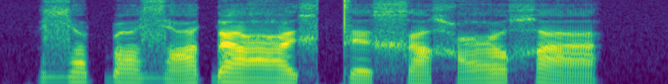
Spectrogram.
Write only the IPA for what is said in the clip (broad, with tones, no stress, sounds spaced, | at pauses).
zˤ ʊ˦ ɓ ə˞˧ zˤ a˨˦ ɗ a˦ ʕ e˧ x t ɛ˨ x a˨ χ ʕ ø˦ χ a˨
